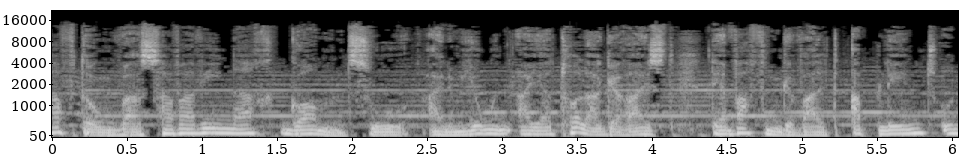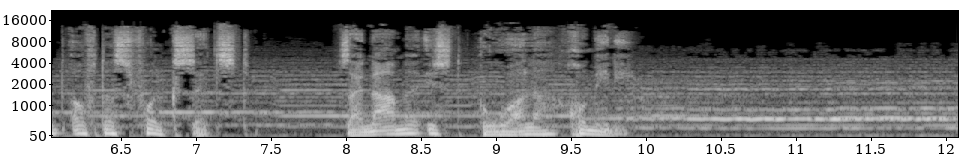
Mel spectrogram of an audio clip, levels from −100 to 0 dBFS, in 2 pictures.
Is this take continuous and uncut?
yes; 0 cuts

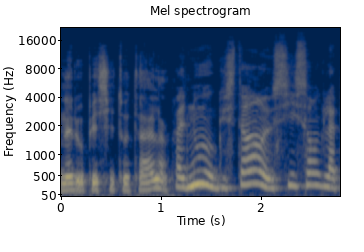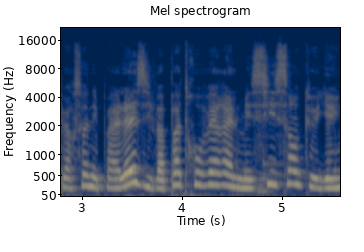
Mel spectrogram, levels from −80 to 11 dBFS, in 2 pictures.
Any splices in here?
yes; 1 cut; at 1.1 s

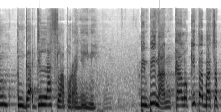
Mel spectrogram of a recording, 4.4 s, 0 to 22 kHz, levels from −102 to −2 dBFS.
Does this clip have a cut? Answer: yes; 1 cut; at 2.7 s

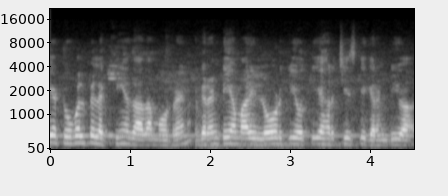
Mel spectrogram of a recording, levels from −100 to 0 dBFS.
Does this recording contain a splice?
yes; 1 cut; at 1.8 s

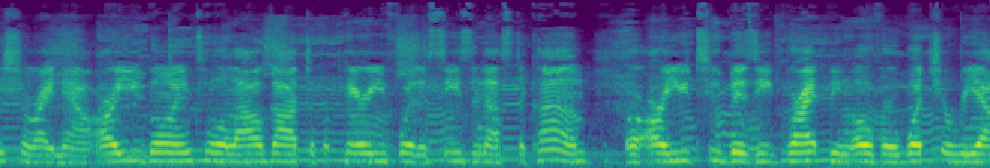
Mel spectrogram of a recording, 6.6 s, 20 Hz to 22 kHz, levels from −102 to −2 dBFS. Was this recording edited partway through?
no; 0 cuts

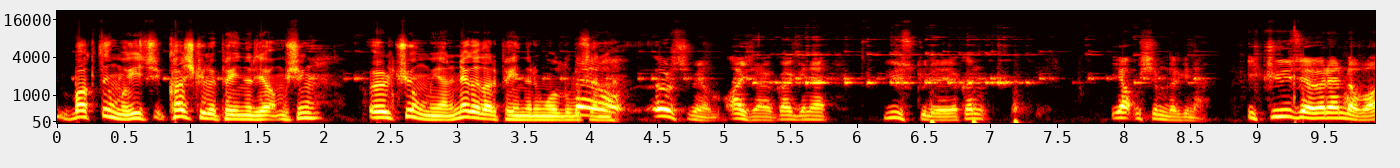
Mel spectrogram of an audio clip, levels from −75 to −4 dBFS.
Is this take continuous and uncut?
no; 1 cut; at 8.6 s

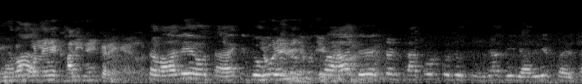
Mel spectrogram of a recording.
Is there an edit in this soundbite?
yes; 1 cut; at 1.4 s

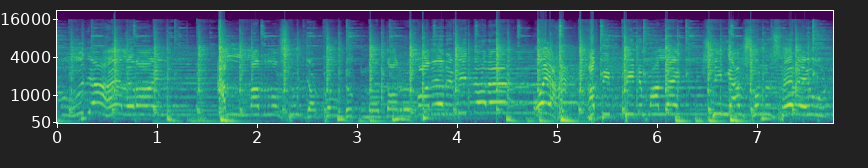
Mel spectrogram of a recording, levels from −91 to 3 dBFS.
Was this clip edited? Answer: no; 0 cuts

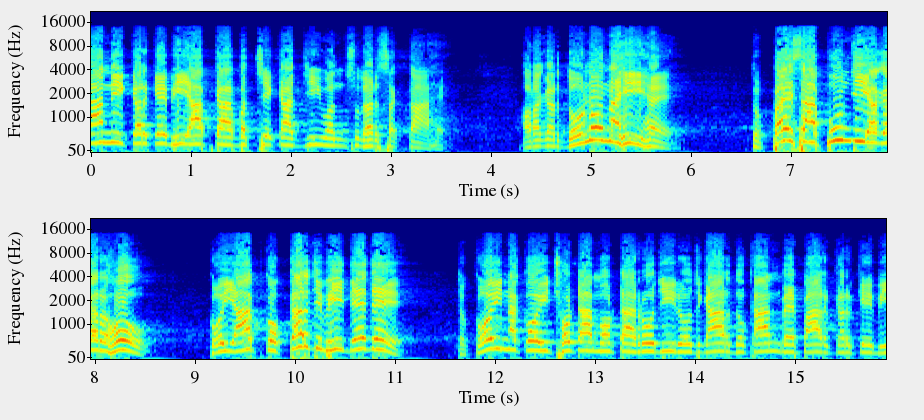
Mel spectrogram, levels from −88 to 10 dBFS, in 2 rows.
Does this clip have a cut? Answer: no; 0 cuts

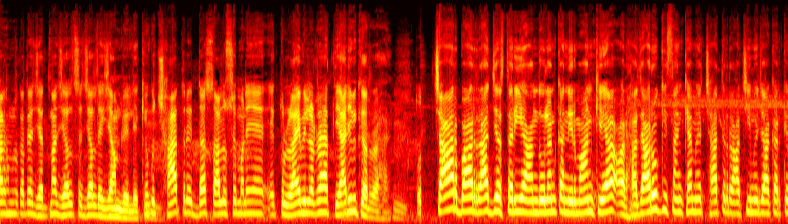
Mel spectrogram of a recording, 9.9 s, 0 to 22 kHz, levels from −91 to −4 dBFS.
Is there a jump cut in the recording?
yes; 1 cut; at 5.2 s

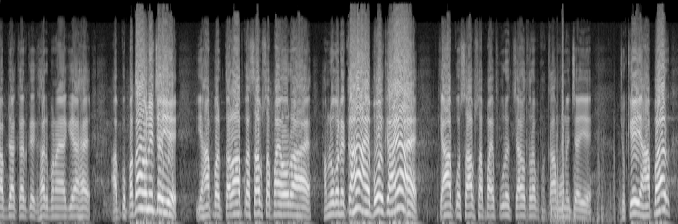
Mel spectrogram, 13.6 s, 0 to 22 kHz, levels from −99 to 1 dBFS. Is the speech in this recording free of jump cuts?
no; 1 cut; at 2.1 s

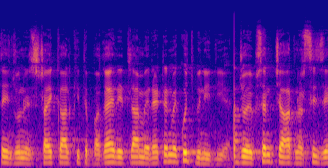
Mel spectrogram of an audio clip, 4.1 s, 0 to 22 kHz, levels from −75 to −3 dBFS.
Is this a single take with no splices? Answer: no; 1 cut; at 3.0 s

